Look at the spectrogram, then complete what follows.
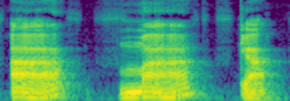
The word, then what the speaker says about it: hamaca: imagen muestra una hamaca la palabra hamaca se escribe con h a que suena a m a que suena ma y C A que suena k a ma ca amaca muy bien Ahora vamos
